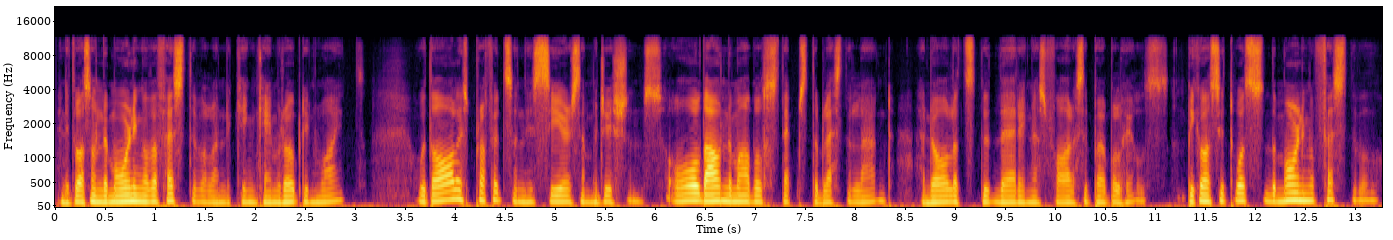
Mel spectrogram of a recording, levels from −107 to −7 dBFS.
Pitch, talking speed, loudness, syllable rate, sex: 125 Hz, 235 wpm, -19 LUFS, 5.6 syllables/s, male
